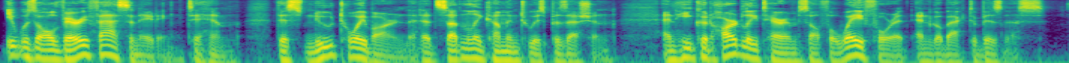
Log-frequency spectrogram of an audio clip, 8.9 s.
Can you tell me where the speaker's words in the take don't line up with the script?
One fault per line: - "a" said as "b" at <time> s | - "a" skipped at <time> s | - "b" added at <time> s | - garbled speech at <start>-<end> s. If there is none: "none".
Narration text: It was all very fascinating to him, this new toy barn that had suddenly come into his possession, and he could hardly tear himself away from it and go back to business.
- "from" said as "for" at 7.2 s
